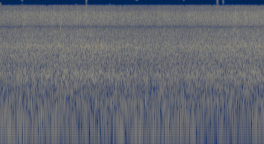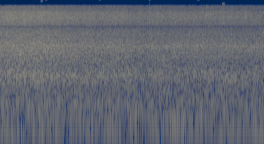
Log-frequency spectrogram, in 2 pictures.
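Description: Steady rain falling on wet concrete and puddles, an even hiss with no let-up.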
